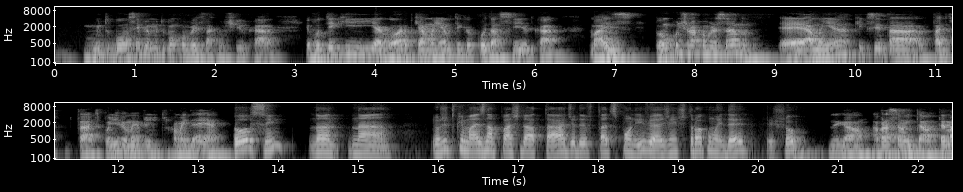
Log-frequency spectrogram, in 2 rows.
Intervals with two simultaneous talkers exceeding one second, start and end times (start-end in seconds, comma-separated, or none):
none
